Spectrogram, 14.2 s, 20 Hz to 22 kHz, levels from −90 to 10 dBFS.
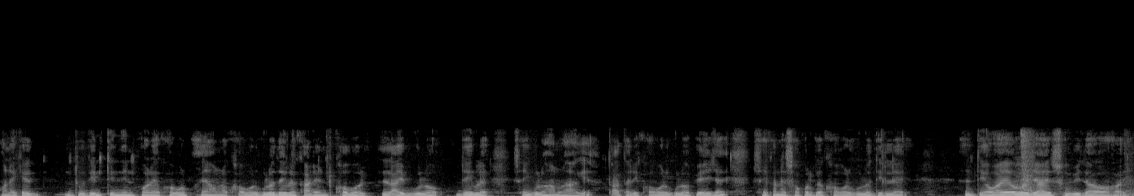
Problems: constant background noise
